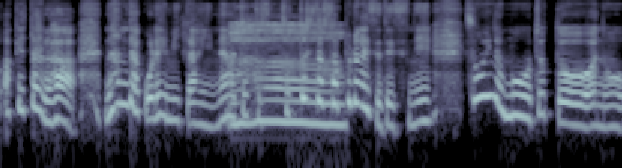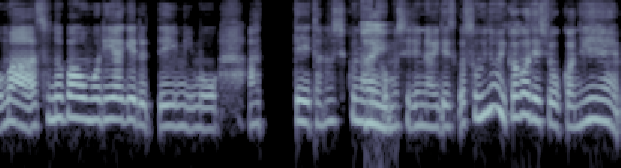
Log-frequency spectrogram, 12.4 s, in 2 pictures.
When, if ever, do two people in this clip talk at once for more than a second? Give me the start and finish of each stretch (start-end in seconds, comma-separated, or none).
2.2-3.6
